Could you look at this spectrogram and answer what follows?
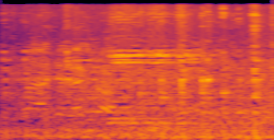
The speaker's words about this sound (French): Ça, c'est leur calme, hein, les sons qu'on entend, là, les klaxons, les tchouk-tchouk, les moteurs, tout le bazar. Ça, c'est vraiment l'heure la plus calme de la journée. Voilà, on est à Bhavnagar, vous avez compris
